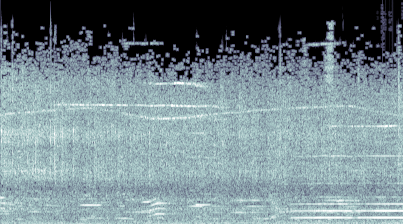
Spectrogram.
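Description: Erhu being bowed: a few short, wavering notes that slide upward in pitch, then one long held note from about two-thirds of the way in. A steady low rumble runs underneath.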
